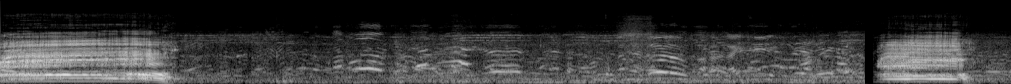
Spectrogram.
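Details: A cow, tired out in intense sun during hot weather, gives two loud, drawn-out moos with rich harmonics, separated by quieter background murmuring.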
